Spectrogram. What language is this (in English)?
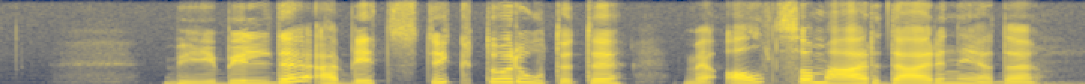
Norwegian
